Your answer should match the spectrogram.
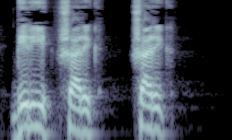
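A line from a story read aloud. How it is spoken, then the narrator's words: Whistling call. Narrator (Russian): Посвистал господин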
